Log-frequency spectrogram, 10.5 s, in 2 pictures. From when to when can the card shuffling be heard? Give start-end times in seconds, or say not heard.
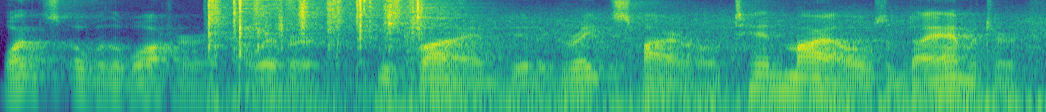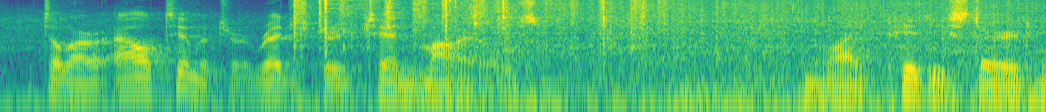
1.0-2.2, 6.7-8.7.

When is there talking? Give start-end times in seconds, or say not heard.
0.0-8.0, 9.2-10.4.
